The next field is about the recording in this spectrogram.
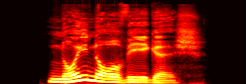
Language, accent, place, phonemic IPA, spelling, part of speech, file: German, Germany, Berlin, /nɔɪ̯ˈnɔʁˌveːɡɪʃ/, Neunorwegisch, proper noun, De-Neunorwegisch.ogg
- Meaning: 1. New Norwegian 2. Nynorsk (one of the two written standards in Norway)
